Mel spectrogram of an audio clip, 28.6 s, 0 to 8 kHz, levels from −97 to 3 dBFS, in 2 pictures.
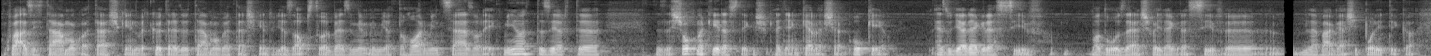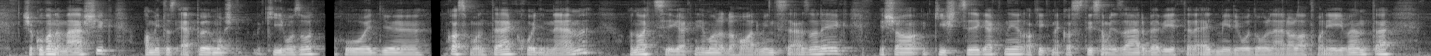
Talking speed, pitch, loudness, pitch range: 155 wpm, 100 Hz, -21 LUFS, 95-115 Hz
